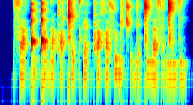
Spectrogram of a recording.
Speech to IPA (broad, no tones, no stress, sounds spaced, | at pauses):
s a ǃ i ǃ a d̪ e qʼ a ǁ ɛ t̪ʰ ɛ ɡ qʼ ɛ χ ʌ s u ɖ i t͡ʃʼ ʏ ɡ ɛ ǀ ɛ n a s a ŋ͡ǀ a ŋ t i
